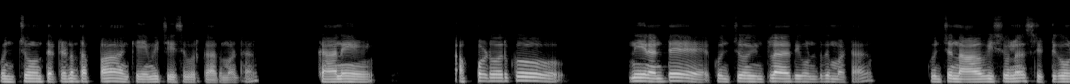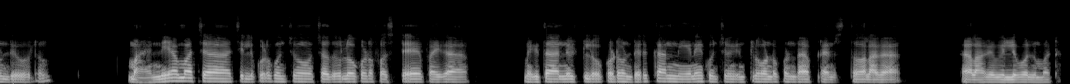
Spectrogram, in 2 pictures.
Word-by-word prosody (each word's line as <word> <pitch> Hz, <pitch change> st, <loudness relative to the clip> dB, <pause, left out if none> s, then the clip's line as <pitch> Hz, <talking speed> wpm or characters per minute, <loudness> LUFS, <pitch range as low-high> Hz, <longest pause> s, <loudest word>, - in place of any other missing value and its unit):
కొంచెం 130 Hz, +2 st, +1 dB, 0.2 s
తిట్టడం 135 Hz, +3 st, 0 dB
తప్ప 135 Hz, +1 st, -5 dB, 0.2 s
ఇంకేమి 120 Hz, +1 st, -1 dB
చేసేవారు 115 Hz, 0 st, -3 dB
కాదన్నమాట. 105 Hz, 0 st, -5 dB, 0.8 s
కానీ 125 Hz, +1 st, +3 dB, 1.1 s
అప్పటివరకు 155 Hz, +4 st, 0 dB, 1.1 s
నేనంటే 155 Hz, +1 st, +4 dB, 0.4 s
కొంచెం 140 Hz, +1 st, -1 dB
ఇంట్లో 135 Hz, +3 st, +2 dB
అది 135 Hz, 0 st, -2 dB
ఉండదు 130 Hz, +2 st, -5 dB
అన్నమాట. 120 Hz, -3 st, -6 dB, 0.8 s
కొంచెం 130 Hz, +2 st, 0 dB
నా 120 Hz, -, +3 dB, 0.2 s
విషయంలోనే 140 Hz, +3 st, +1 dB
స్ట్రిక్ట్‌గా 130 Hz, 0 st, -2 dB
ఉండేవాళ్లు. -, -, -2 dB, 0.9 s
మా 115 Hz, -, +3 dB
అన్నయ్య 135 Hz, +8 st, +3 dB
మా 155 Hz, -, +5 dB
చ -, -, +4 dB, 0.3 s
చెల్లి 130 Hz, -2 st, -3 dB
కూడా -, -, -1 dB
కొంచెం 135 Hz, +1 st, -2 dB, 0.2 s
చదువులో 125 Hz, +2 st, +2 dB
కూడా 130 Hz, -, -1 dB
ఫస్టే, 115 Hz, -1 st, -1 dB, 0.2 s
పైగా 120 Hz, +1 st, +1 dB, 0.7 s
మిగతా 120 Hz, +2 st, +2 dB
అన్నిటిలో 125 Hz, 0 st, 0 dB
కూడా 135 Hz, -, +2 dB
ఉండేరు 135 Hz, +3 st, -1 dB
కానీ 140 Hz, -1 st, +3 dB
నేనే 125 Hz, +2 st, +1 dB
కొంచెం 130 Hz, -1 st, -2 dB
ఇంట్లో 125 Hz, +3 st, -3 dB
ఉండకుండా 120 Hz, 0 st, 0 dB
ఫ్రెండ్స్‌‌‌‌‌‌‌తో 110 Hz, -1 st, -4 dB
అలాగా, 115 Hz, 0 st, +2 dB, 0.8 s
అలాగా 110 Hz, 0 st, +2 dB
వెళ్ళేవాళ్ళు 110 Hz, 0 st, +2 dB
మాట. 110 Hz, -, -7 dB
125 Hz, 125 wpm, -22 LUFS, 120-135 Hz, 1.1 s, మా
